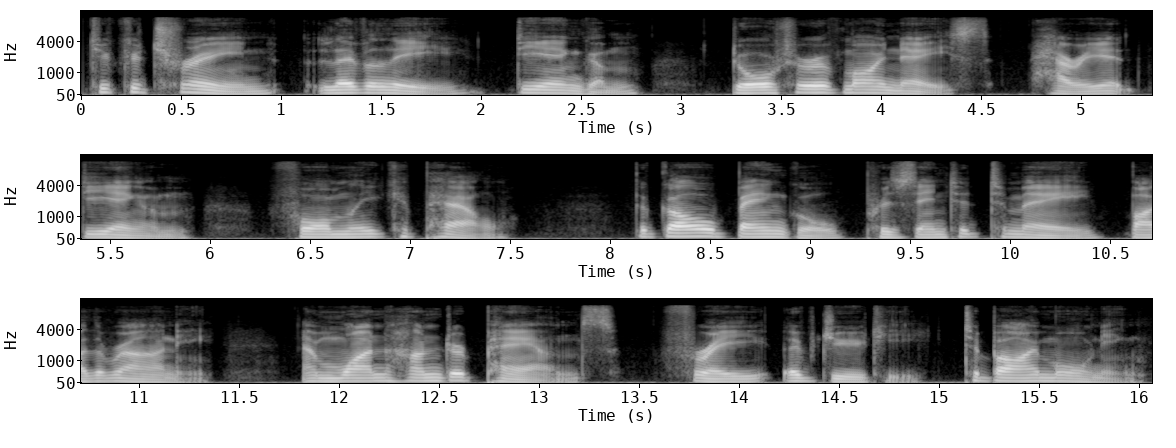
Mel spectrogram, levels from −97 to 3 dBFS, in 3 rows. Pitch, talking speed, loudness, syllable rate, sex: 115 Hz, 115 wpm, -19 LUFS, 3.9 syllables/s, female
